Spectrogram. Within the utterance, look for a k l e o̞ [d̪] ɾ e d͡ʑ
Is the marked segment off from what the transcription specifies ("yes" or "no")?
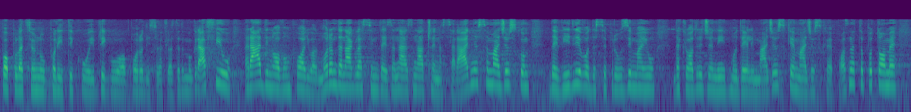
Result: no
